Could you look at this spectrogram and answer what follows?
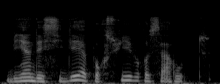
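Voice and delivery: usual speaking voice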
